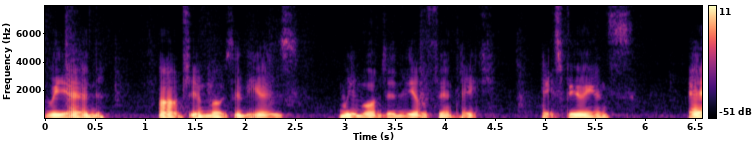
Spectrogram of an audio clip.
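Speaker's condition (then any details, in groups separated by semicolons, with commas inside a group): Spinal muscular atrophy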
